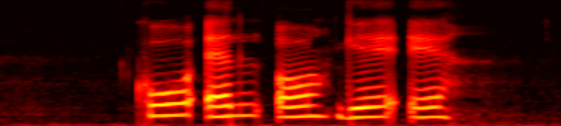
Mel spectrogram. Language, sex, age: Norwegian, female, 30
